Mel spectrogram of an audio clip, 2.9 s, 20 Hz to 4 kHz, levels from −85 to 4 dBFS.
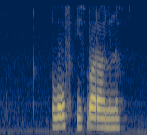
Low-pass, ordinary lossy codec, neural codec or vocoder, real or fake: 3.6 kHz; none; codec, 16 kHz, 16 kbps, FunCodec, trained on LibriTTS, 50 frames a second; fake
